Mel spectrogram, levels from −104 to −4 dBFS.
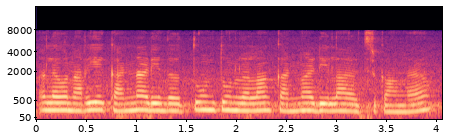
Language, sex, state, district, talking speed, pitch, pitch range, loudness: Tamil, female, Tamil Nadu, Kanyakumari, 160 wpm, 200 Hz, 195-210 Hz, -14 LUFS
